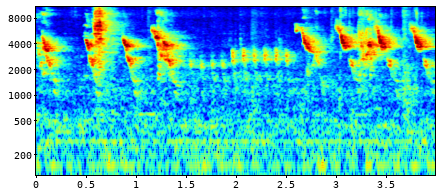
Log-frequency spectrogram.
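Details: Home-colony budgerigars chatter steadily: quick falling chirps, warbled notes and brief squawks follow each other several times a second, many birds overlapping while they eat and play.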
